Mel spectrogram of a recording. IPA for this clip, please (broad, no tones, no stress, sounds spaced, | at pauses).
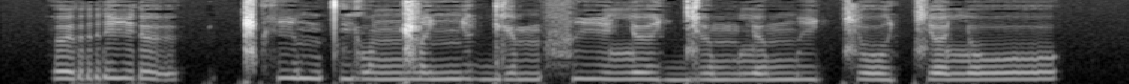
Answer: ə r i ɾ ɘ | ǁʰ i m t j o ŋ͡ǁ ɘ ɲ ə ɡʲ a m f i l ɘ ɟ ɘ m l ɘ m i c o c ə l o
